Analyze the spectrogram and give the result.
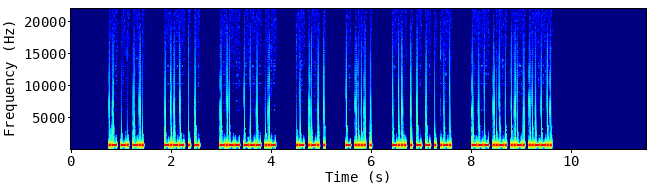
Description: Morse code, heard as a keyed tone, about 40 wpm, 700 Hz. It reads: AND YET YOU ARE THE BETTER OFF?
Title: 2x Word-Spacing - Sentences from Top 500 Words - 40wpm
